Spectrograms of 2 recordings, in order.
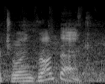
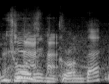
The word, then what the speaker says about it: Torunn Grønbekk: And we are here with writer extraordinaire Torunn Grønbekk.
